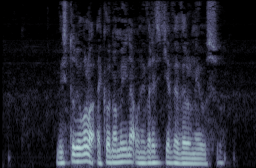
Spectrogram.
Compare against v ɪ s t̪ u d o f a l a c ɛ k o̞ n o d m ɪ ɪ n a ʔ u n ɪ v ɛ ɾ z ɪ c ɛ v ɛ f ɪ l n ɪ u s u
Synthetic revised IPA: v ɪ s t̪ u d o v a l a ʔ ɛ k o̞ n o m ɪ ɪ n a ʔ u n ɪ v ɛ ɾ z ɪ c ɛ v ɛ v ɪ l n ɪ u s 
